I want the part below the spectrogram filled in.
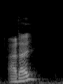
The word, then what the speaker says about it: Arai: ¿Ese se pronuncia? – Arai.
